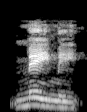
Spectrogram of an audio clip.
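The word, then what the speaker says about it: 妹妹: Mei mei is the fourth tone.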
